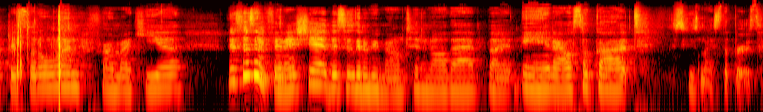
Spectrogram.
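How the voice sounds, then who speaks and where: At a moderate pace, a woman with a medium pitch and fairly even intonation speaks with big swings in loudness over noticeable background noise. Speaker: fitness coach and vlogger. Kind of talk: casual vlog. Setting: in a car.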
